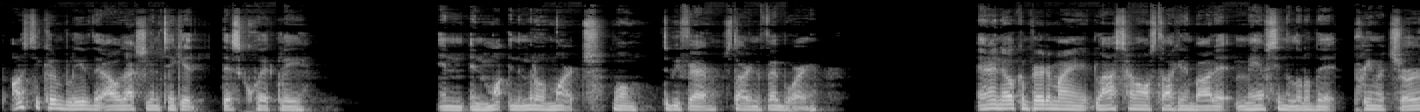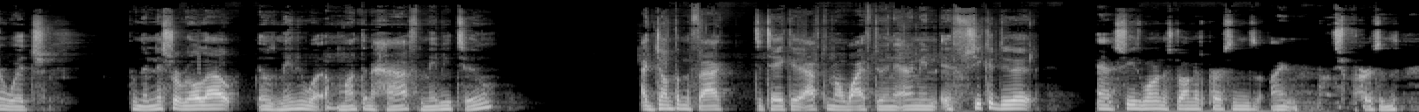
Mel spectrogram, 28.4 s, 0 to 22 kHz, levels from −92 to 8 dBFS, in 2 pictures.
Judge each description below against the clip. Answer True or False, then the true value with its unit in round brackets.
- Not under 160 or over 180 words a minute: False (200 wpm)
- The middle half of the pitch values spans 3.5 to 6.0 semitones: False (3.1 semitones)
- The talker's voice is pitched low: True (115 Hz)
